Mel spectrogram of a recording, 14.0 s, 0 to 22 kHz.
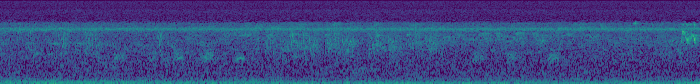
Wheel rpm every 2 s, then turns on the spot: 0, 0, 0, 0, 0, 0, 0.
none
